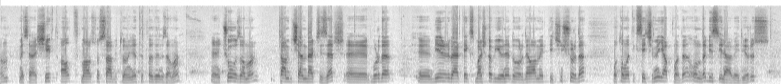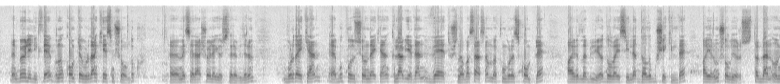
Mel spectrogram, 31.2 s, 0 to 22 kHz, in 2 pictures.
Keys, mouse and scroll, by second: 1.9-3.8 right drag, 3.1-4.6 middle drag, 5.5-8.8 middle drag, 9.1-10.5 middle drag, 12.3-14.0 middle drag, 14.3-16.1 right drag, 15.4-17.2 middle drag, 18.2-22.9 middle drag, 24.3 v, 27.8 ctrl+l, 29.2 g.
